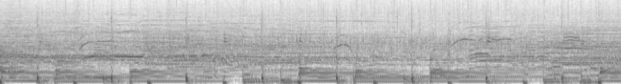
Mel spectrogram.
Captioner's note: cheers and applause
